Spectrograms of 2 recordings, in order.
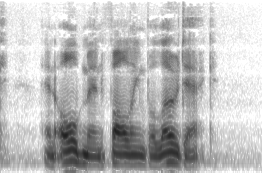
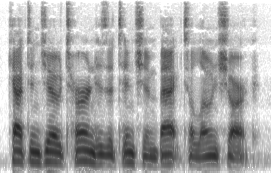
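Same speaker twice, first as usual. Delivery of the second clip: plain reading voice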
